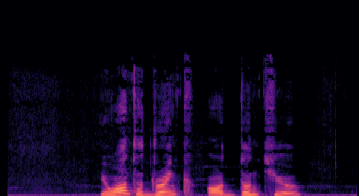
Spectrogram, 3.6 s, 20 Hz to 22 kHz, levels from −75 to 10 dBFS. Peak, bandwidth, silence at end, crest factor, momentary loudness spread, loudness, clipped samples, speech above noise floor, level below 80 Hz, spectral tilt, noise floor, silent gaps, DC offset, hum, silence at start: 0 dBFS; 16 kHz; 0.6 s; 20 dB; 9 LU; -19 LUFS; under 0.1%; 29 dB; -48 dBFS; -5.5 dB/octave; -47 dBFS; none; under 0.1%; none; 1 s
